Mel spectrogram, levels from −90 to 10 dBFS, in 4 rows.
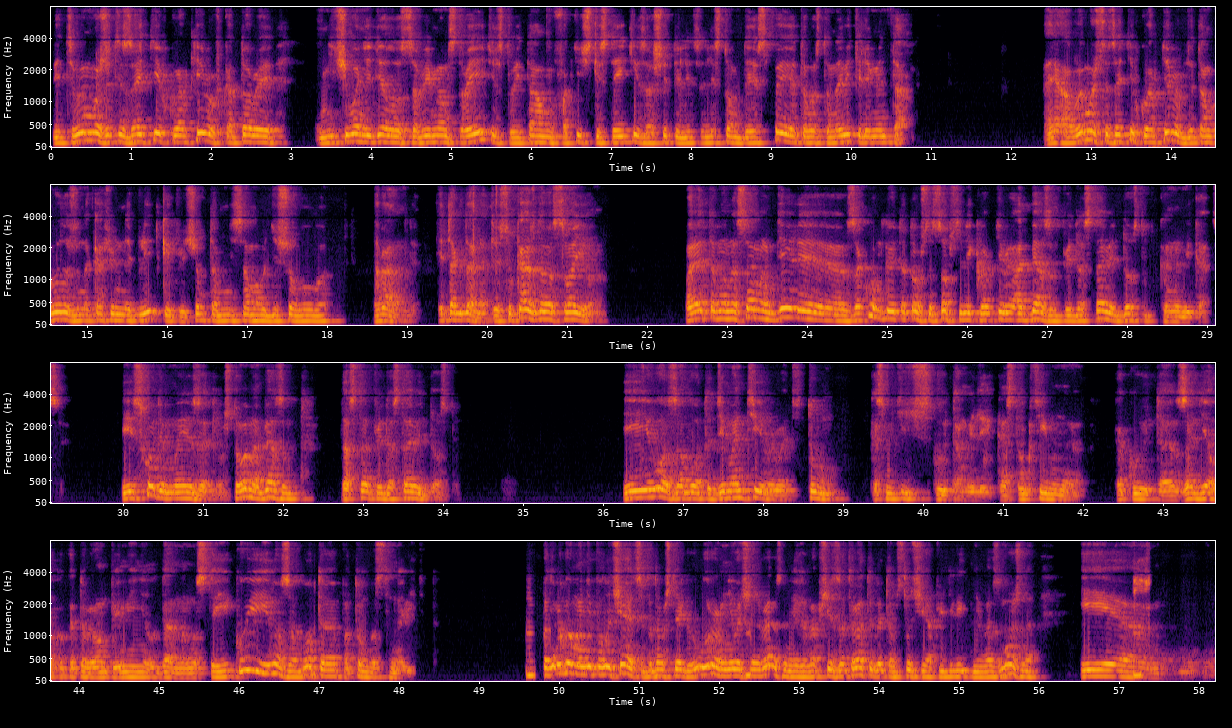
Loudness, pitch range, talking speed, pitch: -14 LUFS, 115-145 Hz, 120 wpm, 130 Hz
